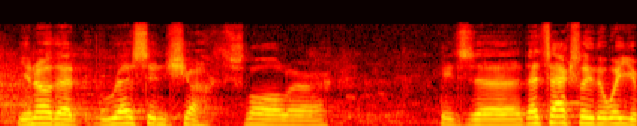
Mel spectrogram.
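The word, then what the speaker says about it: Reschenthaler: And Guy Resenshaw. You know that Resenshaw. That's actually the way you pronounce it, you know.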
